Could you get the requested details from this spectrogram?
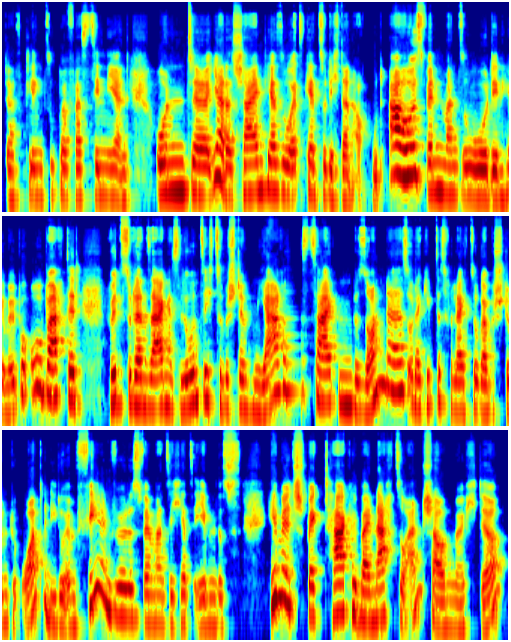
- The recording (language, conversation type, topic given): German, podcast, Was fasziniert dich am Sternenhimmel, wenn du nachts rausgehst?
- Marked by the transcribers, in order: stressed: "aus"; stressed: "beobachtet"; stressed: "Jahreszeiten"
